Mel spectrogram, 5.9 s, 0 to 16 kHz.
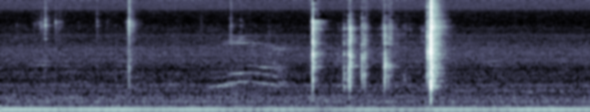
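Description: Hand-handled plastic sixth-scale Hot Toys IG-11 figure: a quick run of sharp clicks and taps about three seconds in, the loudest a little after, as the chest parts are pressed and moved. A low steady hum sits underneath.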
